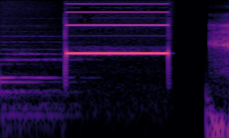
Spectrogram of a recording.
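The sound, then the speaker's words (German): A telephone beeping: one loud, steady, high electronic tone holds for about a second and cuts off sharply, followed by a brief silence and then a burst of noisy sound. “Du kannst dein Telefon nicht einfach ausmachen, bloß weil Sonntag ist. Das interessiert mich nicht. Geh ran.”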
